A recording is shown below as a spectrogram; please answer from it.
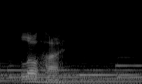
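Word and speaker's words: Blåhaj: Blow high? Blow? Really? Is that how you pronounce that? Huh. Yeah. Oh. Blow high.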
